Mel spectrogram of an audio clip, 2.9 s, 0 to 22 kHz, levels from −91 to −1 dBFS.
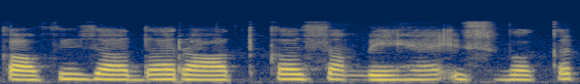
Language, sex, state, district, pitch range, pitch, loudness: Hindi, female, Punjab, Kapurthala, 215-235 Hz, 225 Hz, -15 LUFS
